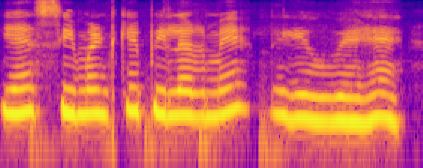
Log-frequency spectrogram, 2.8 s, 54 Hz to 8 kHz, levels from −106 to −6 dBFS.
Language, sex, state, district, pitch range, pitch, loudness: Hindi, female, Uttar Pradesh, Saharanpur, 240-290 Hz, 275 Hz, -14 LUFS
